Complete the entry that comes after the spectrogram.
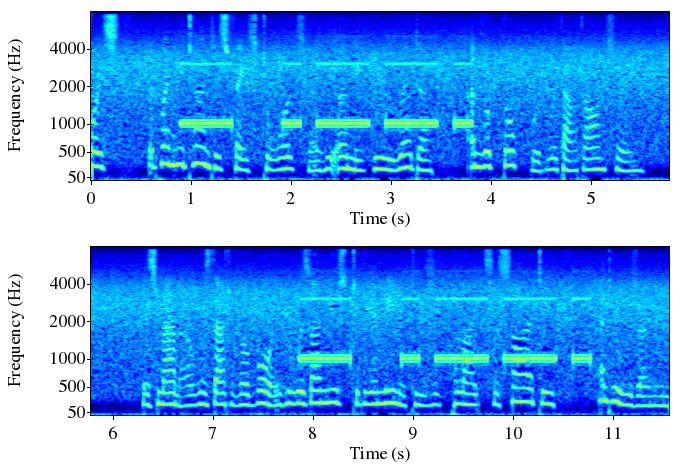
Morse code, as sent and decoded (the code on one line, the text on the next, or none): - .--. / - .--.
TP TP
